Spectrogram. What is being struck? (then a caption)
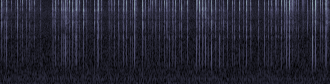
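Wooden pencil. A long, sharpened pencil of solid wood with purple paint is held between the hands and scratched and tapped along its shaft with long nails. Quick, dry, bright clicks and scratchy ticks come in fast bursts, with brief pauses near one second and just before four seconds. The sound stays quiet and thin, with almost no low end.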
